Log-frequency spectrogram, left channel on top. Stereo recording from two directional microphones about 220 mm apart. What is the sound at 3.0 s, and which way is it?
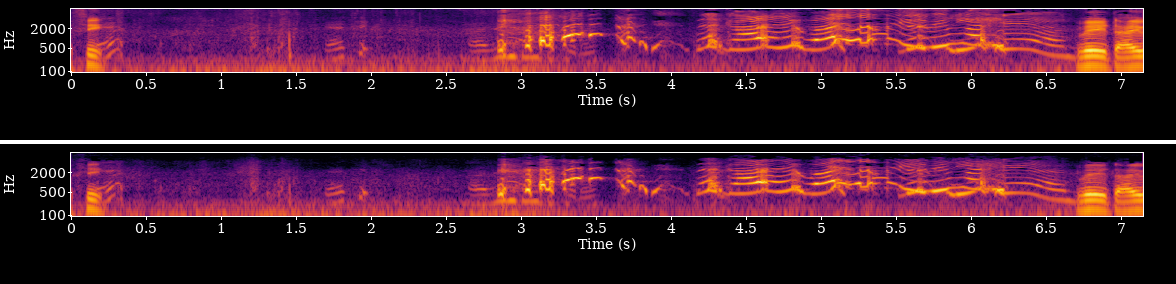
Speech, 20° right (ahead or behind).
